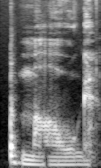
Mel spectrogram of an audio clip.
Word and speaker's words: Moog: him moo Jean pea it's pronounced MOG MO mohog so I'm gonna listen to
